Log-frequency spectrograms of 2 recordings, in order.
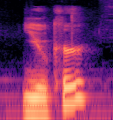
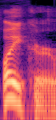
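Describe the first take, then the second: First: The first syllable sounds like 'you'. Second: The first syllable sounds like 'oy'. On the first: The speaker calls it right. "I said it right the first time" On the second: The speaker calls it wrong. "I assume it's like Euler"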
